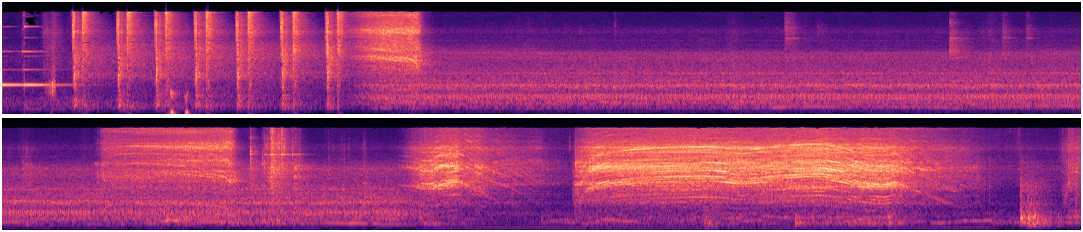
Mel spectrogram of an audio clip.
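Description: A pneumatic stapler fires a quick run of about ten sharp shots into a cabinet panel. A steady mechanical hum follows. Then a cordless drill whirs in bursts, its pitch rising and falling as the speed changes.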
